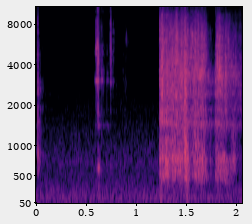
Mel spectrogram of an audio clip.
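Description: Ice cubes handled with metal tongs: a few light clinks, then about a second in a short burst of ice rattling and scraping against a stainless steel tray.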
